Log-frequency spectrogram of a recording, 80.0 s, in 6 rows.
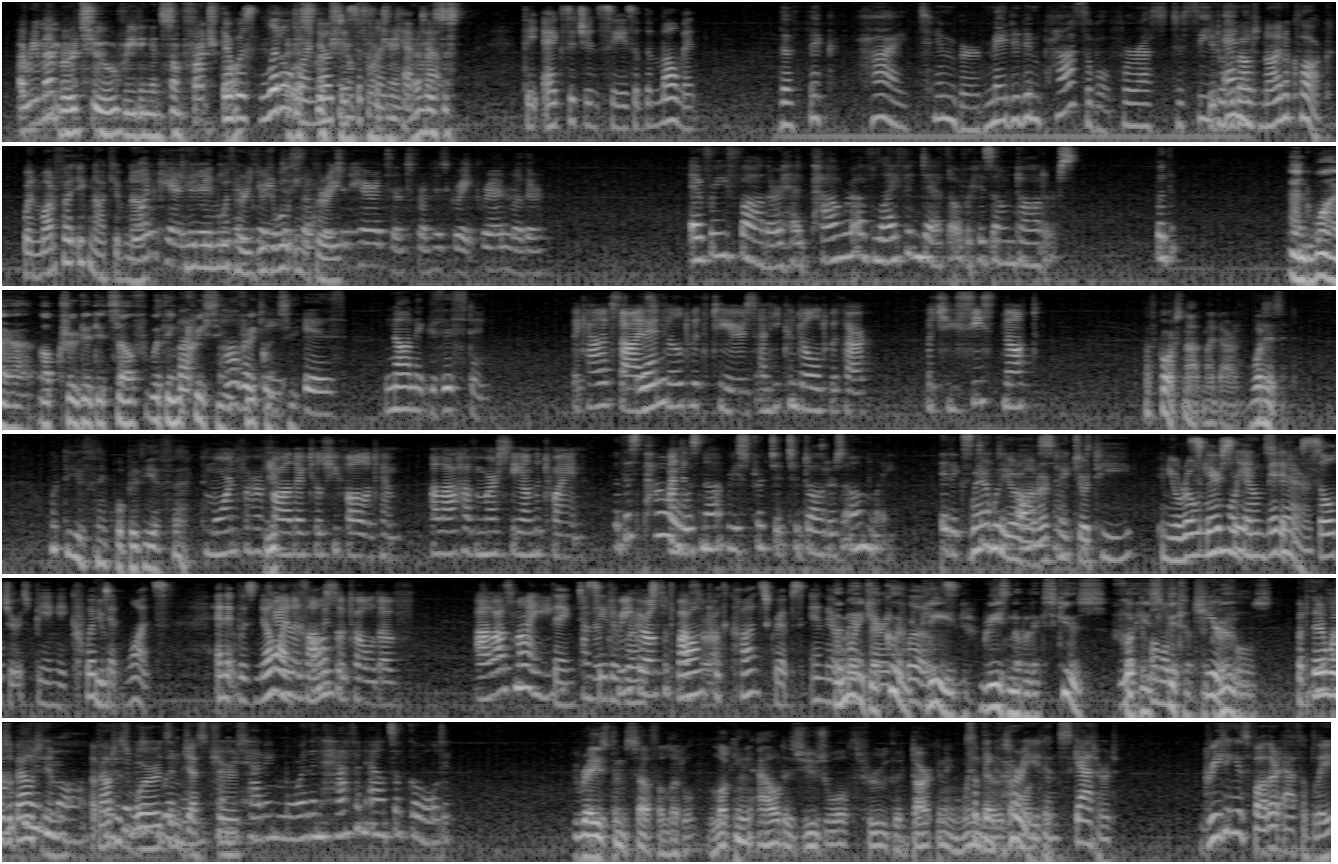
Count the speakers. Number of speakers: ten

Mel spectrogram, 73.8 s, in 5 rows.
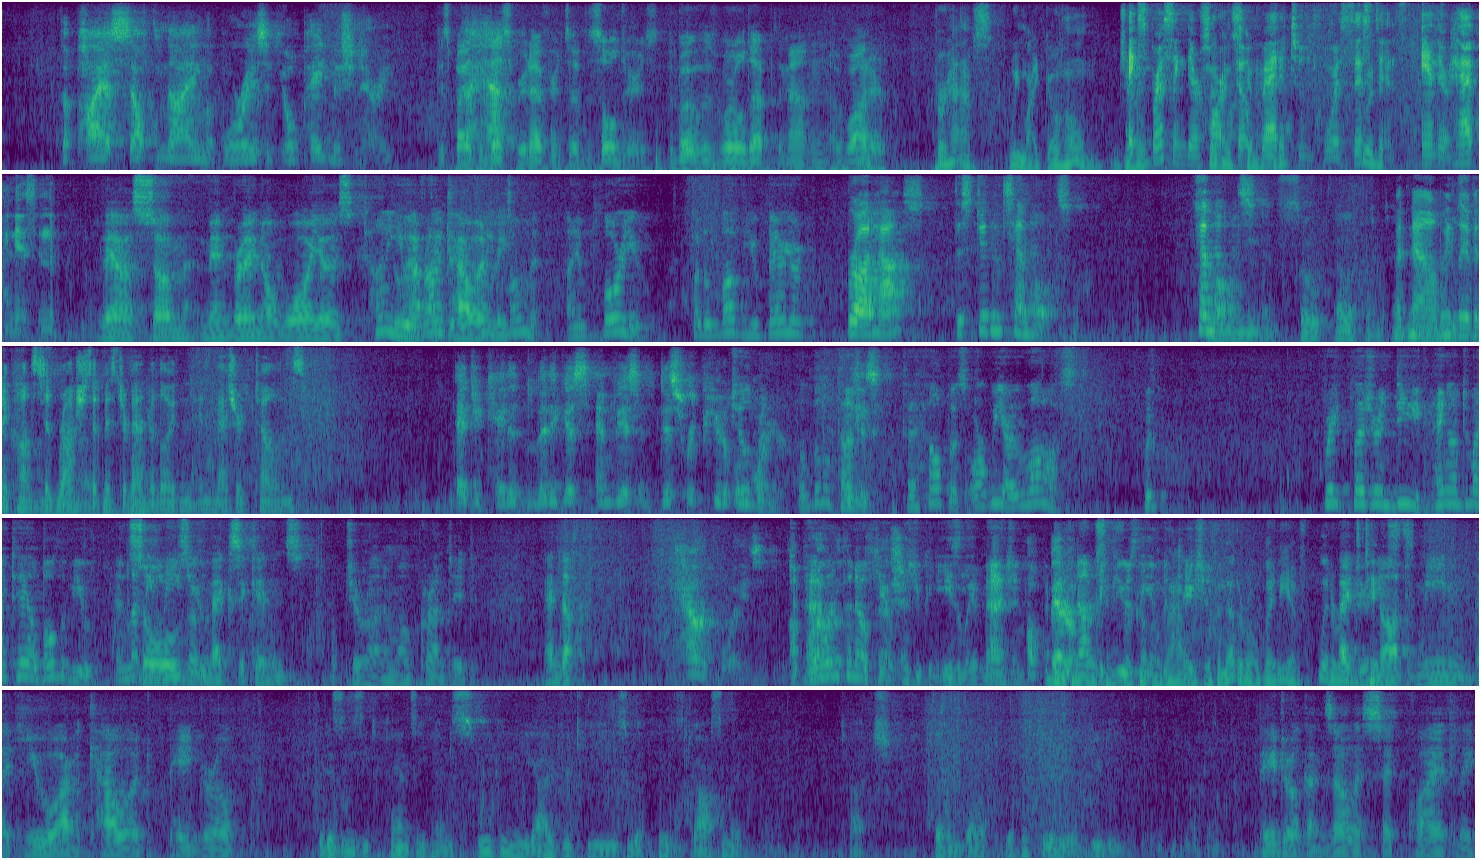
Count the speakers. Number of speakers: nine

